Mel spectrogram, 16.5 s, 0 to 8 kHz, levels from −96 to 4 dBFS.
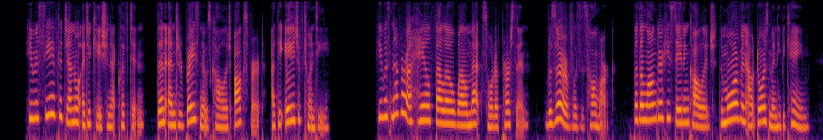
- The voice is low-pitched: No, high, 245 Hz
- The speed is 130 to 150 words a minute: No, average, 165 wpm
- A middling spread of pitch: No, wide, 6.6 semitones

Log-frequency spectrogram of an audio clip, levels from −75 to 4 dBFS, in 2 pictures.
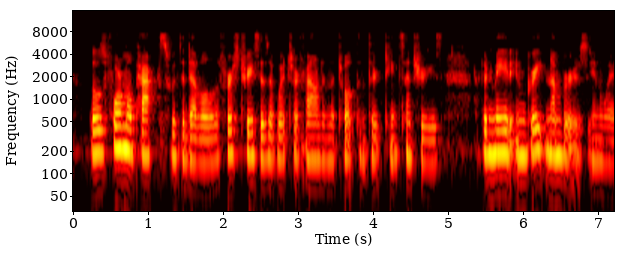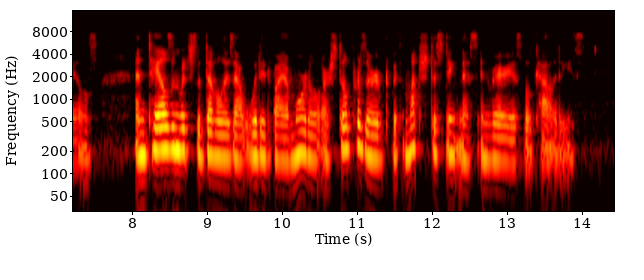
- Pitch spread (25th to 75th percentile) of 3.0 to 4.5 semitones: Yes, average, 3.4 semitones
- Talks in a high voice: No, medium, 170 Hz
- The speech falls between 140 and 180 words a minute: No, average, 195 wpm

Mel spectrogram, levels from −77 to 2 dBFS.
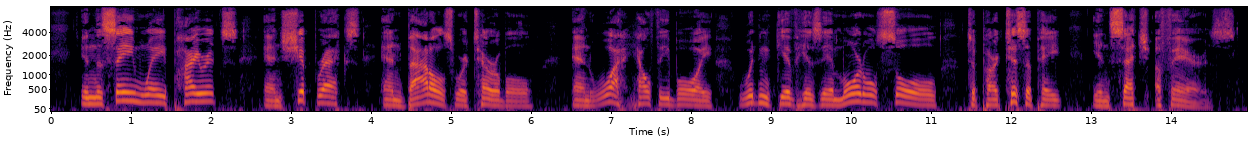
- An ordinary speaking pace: No, slow, 100 wpm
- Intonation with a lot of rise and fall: Yes, wide, 6.4 semitones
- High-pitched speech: No, low, 125 Hz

